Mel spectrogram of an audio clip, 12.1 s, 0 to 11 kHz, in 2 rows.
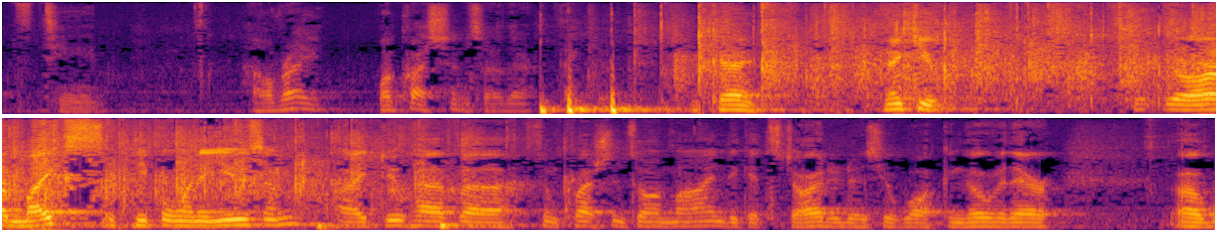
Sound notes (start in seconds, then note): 6.6 applause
